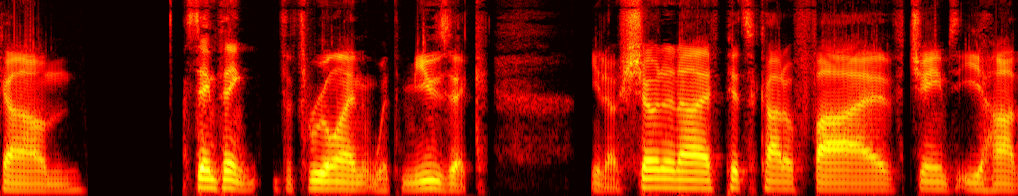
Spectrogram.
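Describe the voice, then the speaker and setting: A man's voice: fairly low pitch, fairly bright tone, dry recording, clean studio sound. A middle-aged man hosting a panel interview, rambling with many fillers and restarts. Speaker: podcast host and sync agent.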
